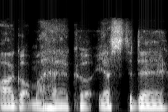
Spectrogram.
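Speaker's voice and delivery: sarcastic, slowed down.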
